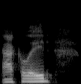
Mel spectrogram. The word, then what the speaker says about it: Akylade: name of my company, Accolade. Accolade is spelled a little weird. It's AKYLADE. And the reason that is spelled weird and not like accolade, like applause, right, is because I want to be able to trademark the name.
